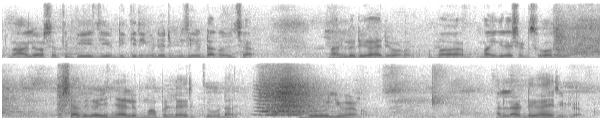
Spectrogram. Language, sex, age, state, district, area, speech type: Malayalam, male, 18-30, Kerala, Idukki, rural, spontaneous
